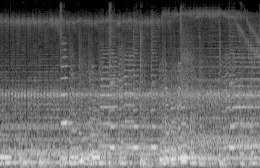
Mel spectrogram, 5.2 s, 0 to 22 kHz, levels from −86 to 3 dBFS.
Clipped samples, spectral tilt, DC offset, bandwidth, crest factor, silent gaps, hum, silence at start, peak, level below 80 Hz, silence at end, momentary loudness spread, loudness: under 0.1%; -6.5 dB/octave; under 0.1%; 19.5 kHz; 14 dB; none; none; 0 s; 0 dBFS; -36 dBFS; 0 s; 7 LU; -15 LUFS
